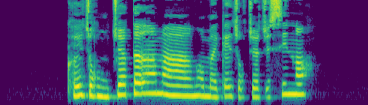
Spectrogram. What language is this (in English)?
Cantonese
